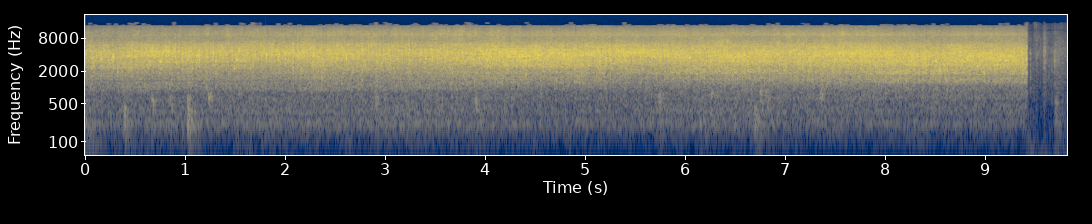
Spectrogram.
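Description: Beer-soaked catfish pieces deep-frying in hot oil: a steady sizzle with small scattered pops. It cuts off suddenly near the end.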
